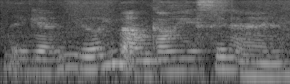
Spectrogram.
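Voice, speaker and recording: A woman's voice: low voice, expressive, quick pace. An American woman gossiping casually with a roommate in a blunt, sassy way. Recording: echoey room with loud background noise.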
